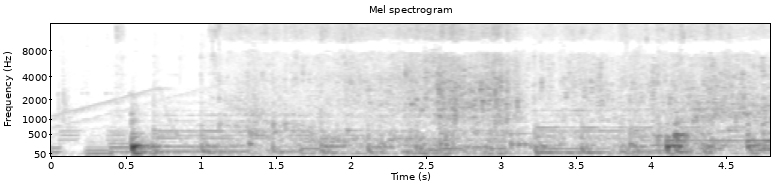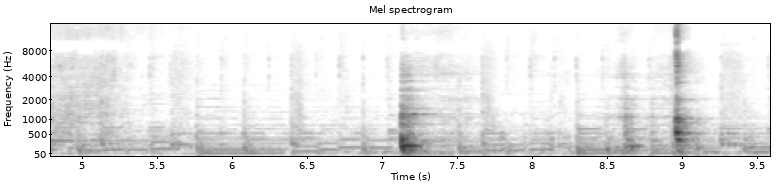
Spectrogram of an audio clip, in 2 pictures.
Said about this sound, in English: I'm gonna run cold water on them to stop the process of cooking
